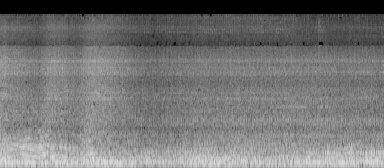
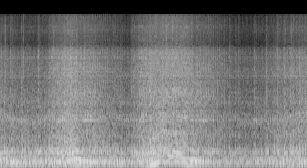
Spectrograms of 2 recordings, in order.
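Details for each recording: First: Honda GTR motorcycle that had a rough engine noise, after replacing the chain tensioner: idling and being blipped with a rasping note but no distinct knocking or rattle. Sounds healthy; normal running. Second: Honda GTR motorcycle engine with a rough-noise complaint: a rough, clattery rattle rises and falls with the revs over the engine note; the mechanic attributes it to the cam chain tensioner, a common fault on GTR, Sonic and CB LED, and the fix is replacing it.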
